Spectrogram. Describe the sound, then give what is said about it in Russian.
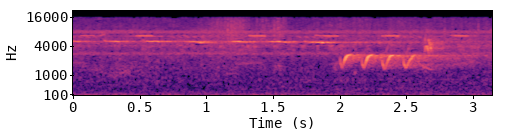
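A nightingale sings its first song of the year, a short run of quick, high chirping trills rising out of a faint, steady background hiss. “Соловей. Первый раз в этом году запел.”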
